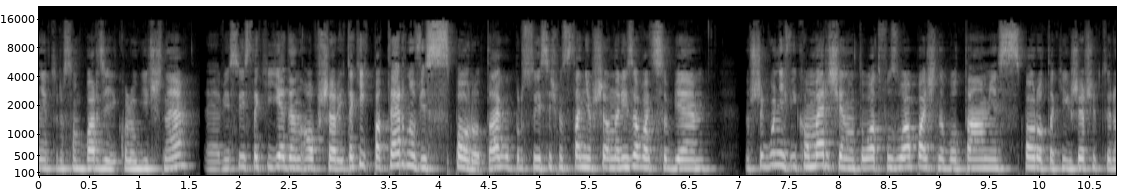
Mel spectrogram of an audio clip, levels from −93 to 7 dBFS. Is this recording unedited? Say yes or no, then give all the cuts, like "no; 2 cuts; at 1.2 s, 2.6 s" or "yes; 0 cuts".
yes; 0 cuts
